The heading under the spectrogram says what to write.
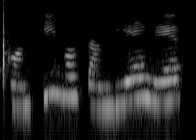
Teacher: Continuo también es, tiene diptongo. La U es una vocal cerrada y la O es una vocal abierta.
